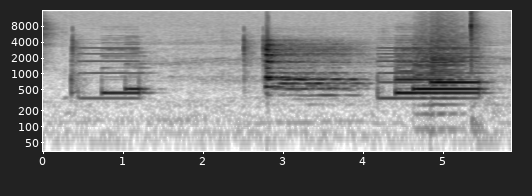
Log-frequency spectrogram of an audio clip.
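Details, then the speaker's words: Macintosh LC-series machine with unidentified memory SIMM fitted: startup replaced by three distorted arpeggiated tone bursts, the sad Mac chimes of death; bad RAM SIMM suspected, probably needs a recap, cause not confirmed. "Okay, so it's still making the sad Mac noise. The noise is weirdly distorted. I wonder what this is."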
